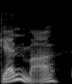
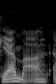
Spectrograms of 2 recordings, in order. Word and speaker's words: Genma: You said Genma and I said Gemma, and I know it's spelt Genma, but all that I hear them saying is Gemma.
